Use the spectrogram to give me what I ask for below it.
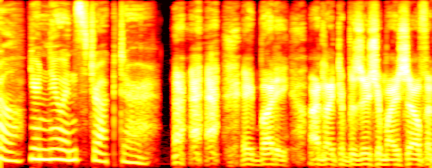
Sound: chuckles

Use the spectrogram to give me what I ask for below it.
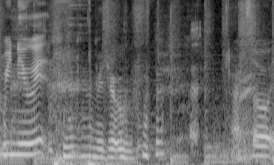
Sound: laughter

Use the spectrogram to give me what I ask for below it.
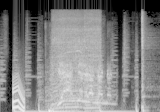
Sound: lawnmower sound

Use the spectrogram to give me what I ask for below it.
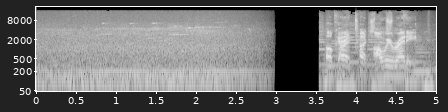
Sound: birds chirping

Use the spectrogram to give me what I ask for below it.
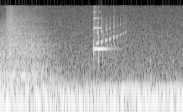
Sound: ding chirp

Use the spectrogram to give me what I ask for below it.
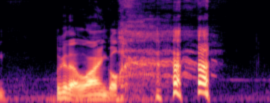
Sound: laughs

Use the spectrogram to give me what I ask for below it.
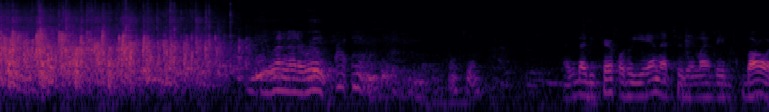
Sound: applause

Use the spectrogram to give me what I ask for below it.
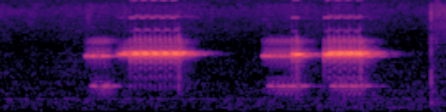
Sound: phone ringing

